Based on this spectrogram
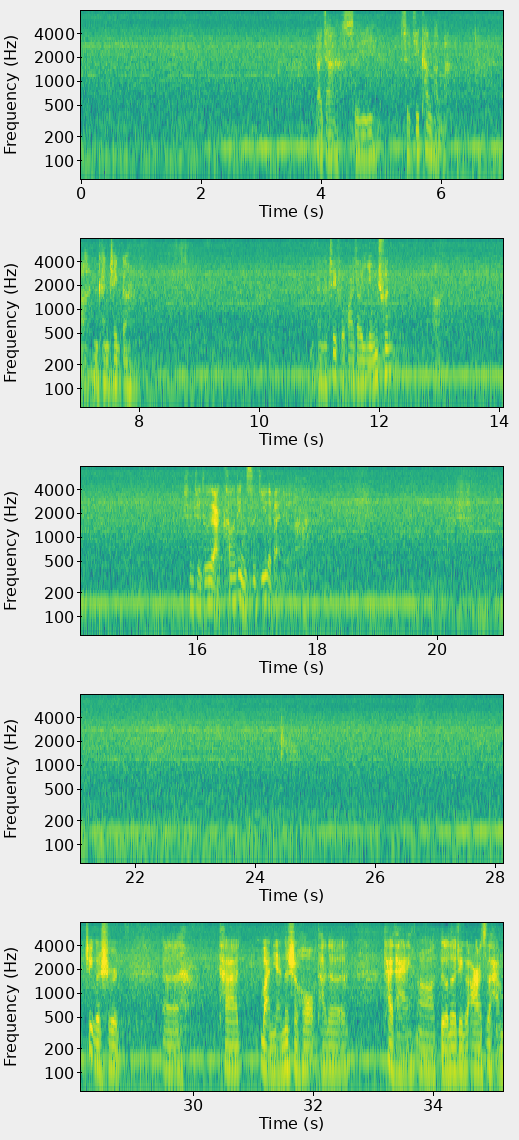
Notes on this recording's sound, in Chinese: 这是一个视频，也没有任何的准备，就是在看展现场一边看一边谈感受。清华艺博。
